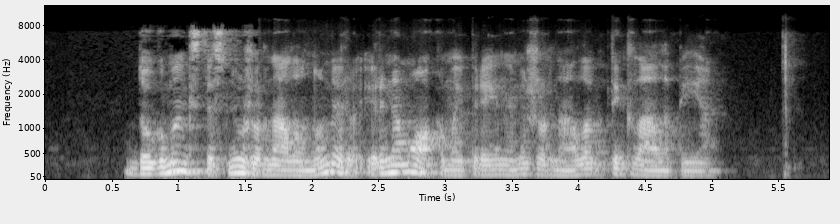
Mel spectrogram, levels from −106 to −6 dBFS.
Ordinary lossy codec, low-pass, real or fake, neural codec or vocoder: Opus, 32 kbps; 7.2 kHz; real; none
